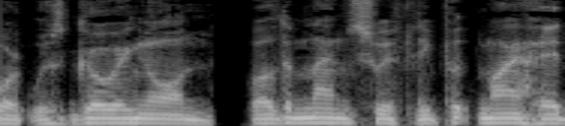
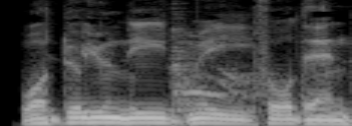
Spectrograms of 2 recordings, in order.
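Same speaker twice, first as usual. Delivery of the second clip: ordinary delivery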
